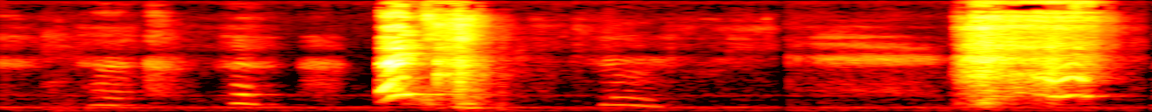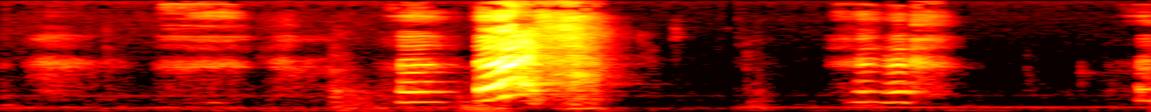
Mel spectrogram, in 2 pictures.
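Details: Three loud, sharp sneezes from a girl, each preceded by a quick gasping inhale, with brief breaths in between; sneezing.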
